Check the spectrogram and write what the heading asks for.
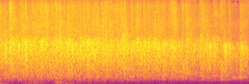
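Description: Audience applauding: a steady patter of many hands clapping that eases off near the end.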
